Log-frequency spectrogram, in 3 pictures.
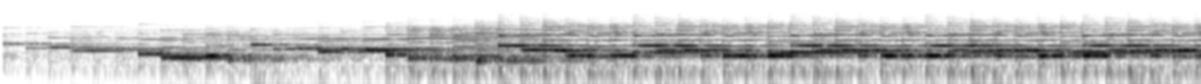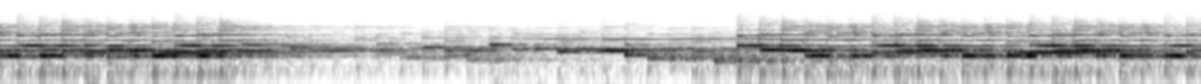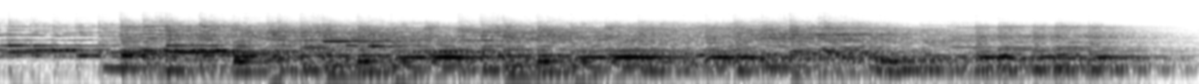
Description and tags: Weird Piano/Synth Snippet
synth, weird, piano, piece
